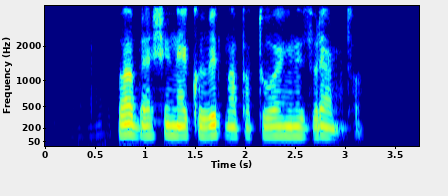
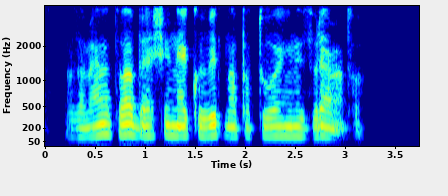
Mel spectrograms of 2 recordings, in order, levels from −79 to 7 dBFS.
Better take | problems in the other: second | noise reduction (neural mask model DeepFilterNet 3)

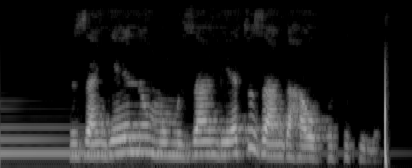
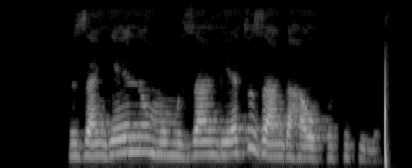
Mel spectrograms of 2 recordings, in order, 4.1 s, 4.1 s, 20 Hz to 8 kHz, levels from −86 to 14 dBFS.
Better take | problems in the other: second | background sound (Bass guitar); 16 dB below the speech

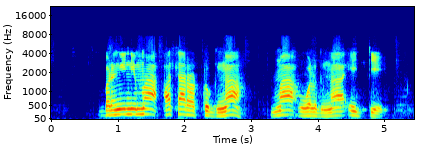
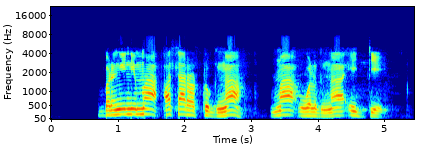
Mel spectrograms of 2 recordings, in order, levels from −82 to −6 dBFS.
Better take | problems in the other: second | noise reduction (neural separator model SepFormer DNS4)

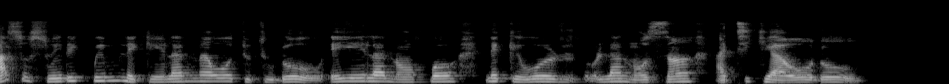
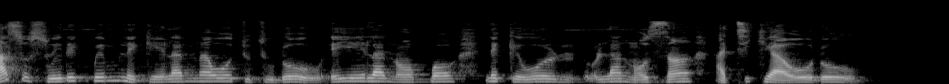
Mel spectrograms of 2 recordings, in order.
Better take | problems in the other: second | noise reduction (neural mask model DeepFilterNet 3)

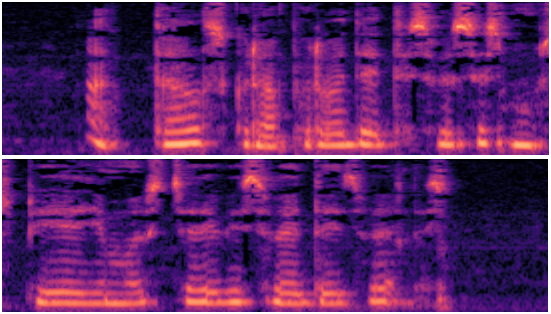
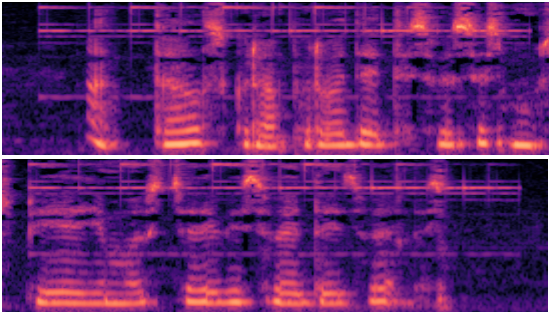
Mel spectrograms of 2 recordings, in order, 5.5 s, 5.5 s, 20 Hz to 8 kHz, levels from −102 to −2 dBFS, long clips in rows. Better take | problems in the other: first | background sound (Bell); 14 dB below the speech

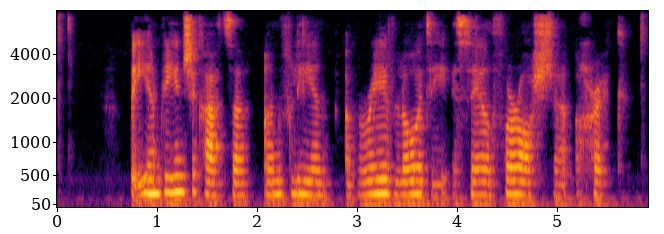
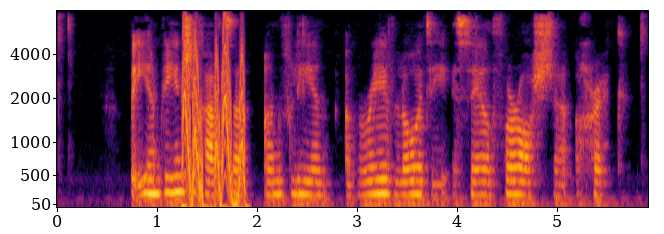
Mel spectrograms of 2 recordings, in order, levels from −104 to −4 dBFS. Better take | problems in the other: first | background sound (Scratching (performance technique)); 4 dB above the speech

